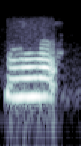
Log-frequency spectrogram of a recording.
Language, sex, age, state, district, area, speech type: Manipuri, female, 45-60, Manipur, Imphal East, rural, conversation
